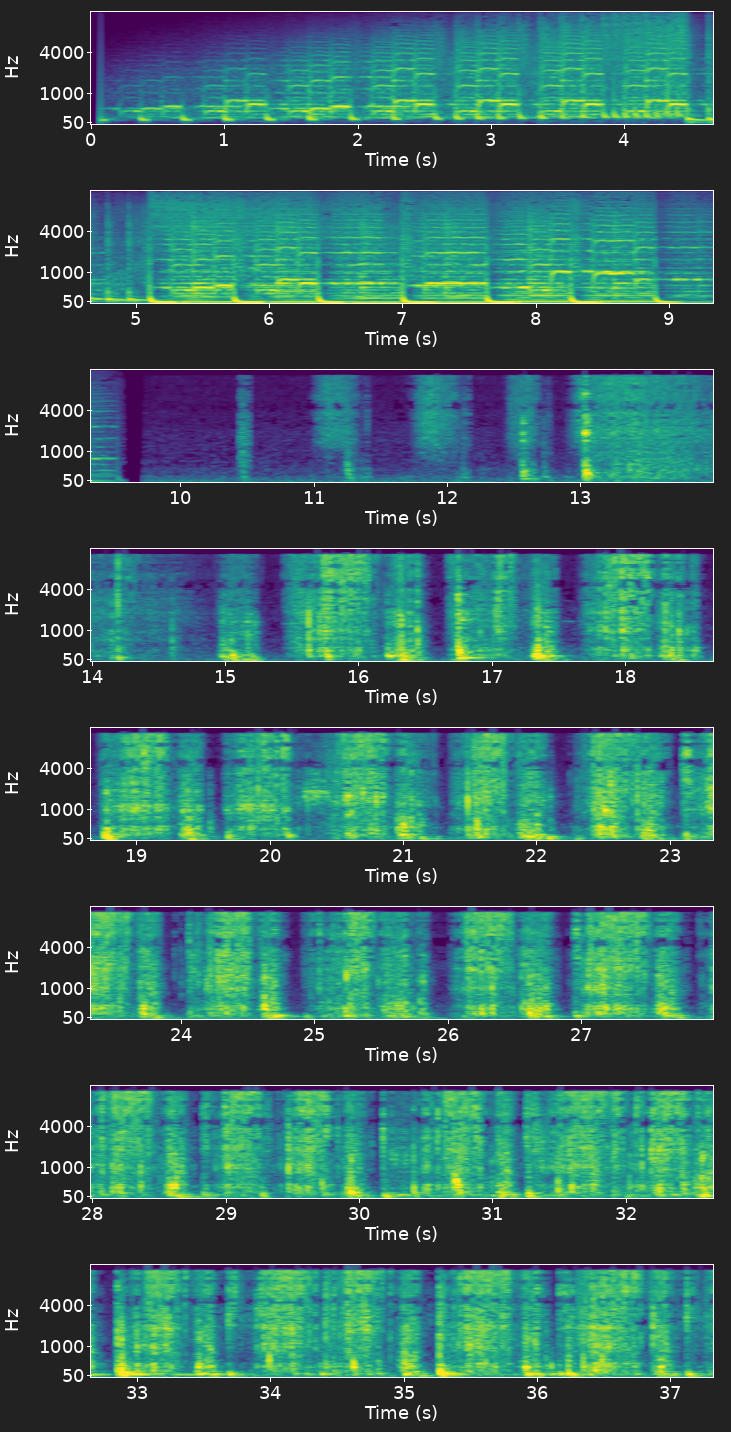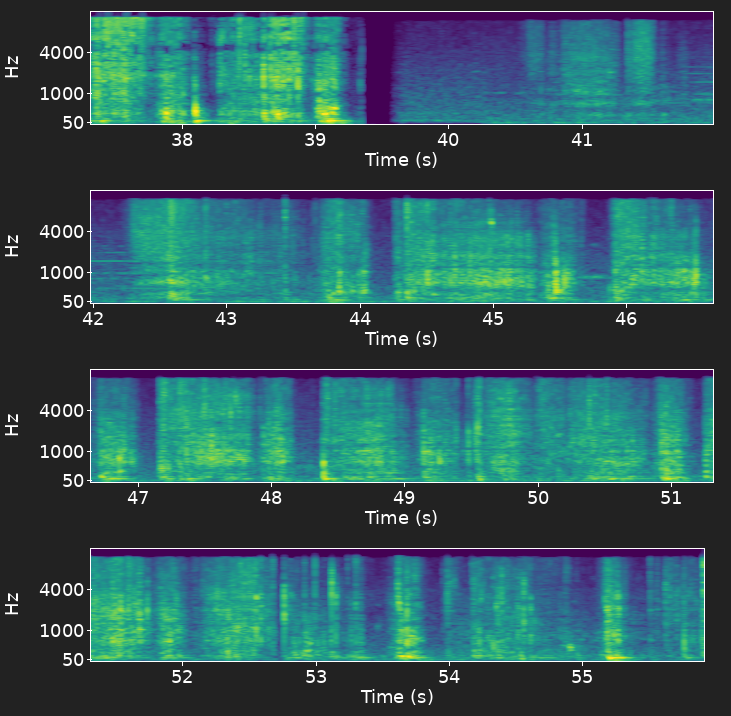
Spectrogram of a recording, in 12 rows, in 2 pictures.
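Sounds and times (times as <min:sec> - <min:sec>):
slime squishing by hand: 0:10.4 - 0:39.4, 0:40.5 - 0:55.9.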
